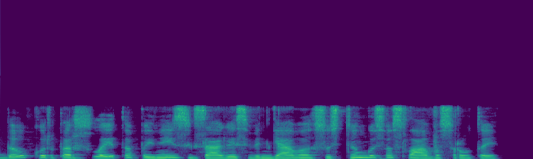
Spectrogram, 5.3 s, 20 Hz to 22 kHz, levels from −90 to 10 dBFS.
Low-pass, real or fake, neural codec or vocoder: 7.2 kHz; real; none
